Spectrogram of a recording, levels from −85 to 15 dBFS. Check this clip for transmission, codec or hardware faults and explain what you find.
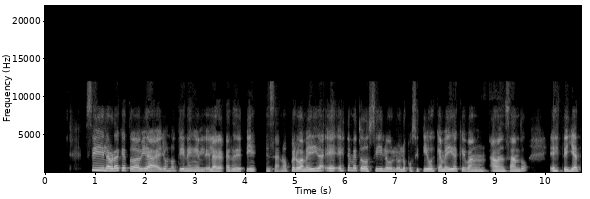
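Two kinds of network fault show up in this speech clip, both from lost packets, and the concealed losses cluster around the five-second mark.

Lost packets rebuilt from error correction occur at 2.57 to 2.63 s, 4.68 to 4.86 s, 4.92 to 5.22 s, 6.12 to 6.14 s, 7.02 to 7.12 s and 8.14 to 8.20 s. The decoder had no gap to fill. The following packets carried low-bitrate backup copies, and those were played instead. The sound stays continuous but turns rougher and noisier. The longest stretch, near 5 s, lasts about 160 ms.

Short concealed packet loss occurs at 4.63 to 4.70 s and 4.88 to 4.92 s. It falls just before and between the rebuilt stretches. Here no backup copy arrived. The receiver extended the preceding sound to cover roughly 40 ms and then 20 ms of missing audio. It then blended back into real audio. 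Each one heard as a brief smear or wobble. A short consonant in that spot may simply be missing.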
